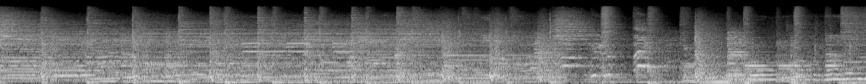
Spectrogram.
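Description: Live blues band playing: electric and acoustic guitars over a drum kit, with a singer, loud and steady with a brief drop about six seconds in.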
